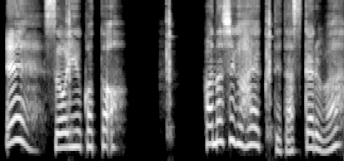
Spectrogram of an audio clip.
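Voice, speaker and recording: A woman playing a sharp-tongued, composed teenage girl in a Japanese visual novel, brisk, scolding and haughty. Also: sits high, animated. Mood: smug, cool. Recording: background music under game dialogue.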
